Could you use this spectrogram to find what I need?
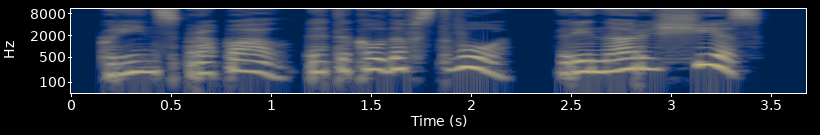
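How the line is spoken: Whispers spreading through ranks. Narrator (Russian): побежал шепот по рядам

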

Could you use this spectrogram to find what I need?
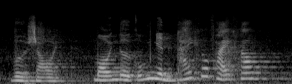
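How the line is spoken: Angry question. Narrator (Vietnamese): có vẻ tức giận hỏi

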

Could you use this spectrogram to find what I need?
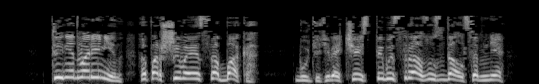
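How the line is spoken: Furious shout. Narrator (Russian): окончательно выйдя из себя, Луцкий наконец закричал

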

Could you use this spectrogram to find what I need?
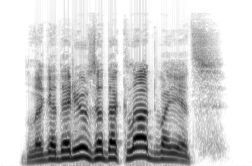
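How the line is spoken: Shouted. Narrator (Russian): крикнул я

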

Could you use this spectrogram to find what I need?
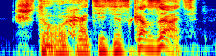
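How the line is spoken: Hoarse, agitated cry. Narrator (Russian): вскричал Грок охрипшим от волнения голосом

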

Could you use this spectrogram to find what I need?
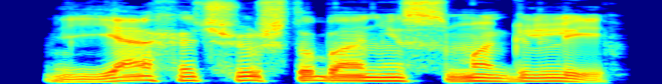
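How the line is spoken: Mumble. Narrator (Russian): пробормотал Флэг

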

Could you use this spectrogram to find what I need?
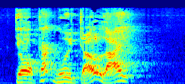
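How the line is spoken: Furious roar. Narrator (Vietnamese): Chí Tôn thịnh nộ thét lớn

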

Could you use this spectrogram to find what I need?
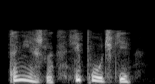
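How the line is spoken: Joyful cry. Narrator (Russian): радостно вскрикнул эльф

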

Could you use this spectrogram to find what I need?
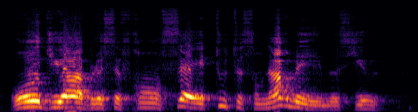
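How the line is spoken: Stern veteran's exclamation. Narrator (French): s'écria le vétéran en s'armant d'un front sévère

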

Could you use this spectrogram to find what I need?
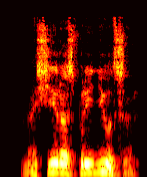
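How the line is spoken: Plain. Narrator (Russian): сказал Сварог

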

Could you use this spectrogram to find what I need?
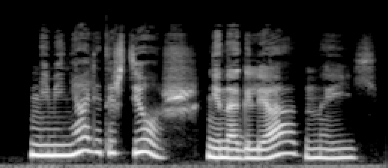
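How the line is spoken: Tender low sing-song. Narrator (Russian): Ласково пропела она грудным голосом

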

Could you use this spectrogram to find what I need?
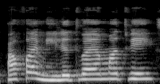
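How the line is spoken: Plain question. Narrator (Russian): спросил штатский

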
